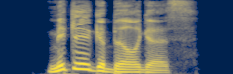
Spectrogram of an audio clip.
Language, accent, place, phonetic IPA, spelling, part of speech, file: German, Germany, Berlin, [ˈmɪtl̩ɡəˌbɪʁɡəs], Mittelgebirges, noun, De-Mittelgebirges.ogg
- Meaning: genitive singular of Mittelgebirge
